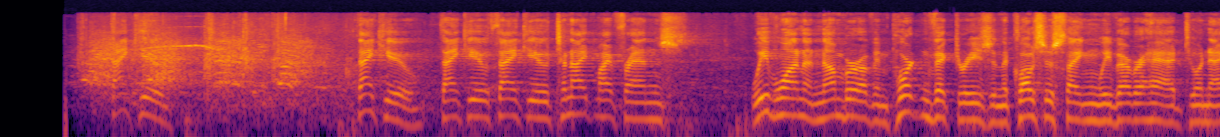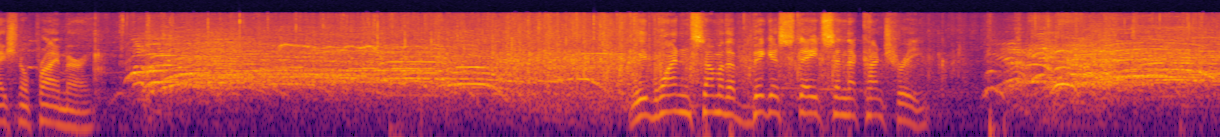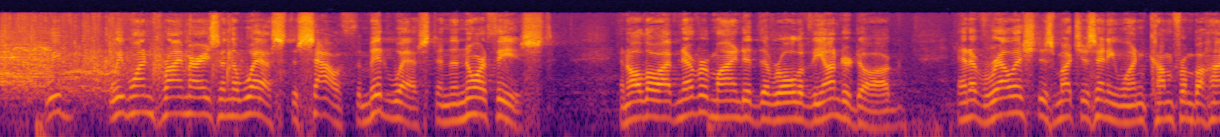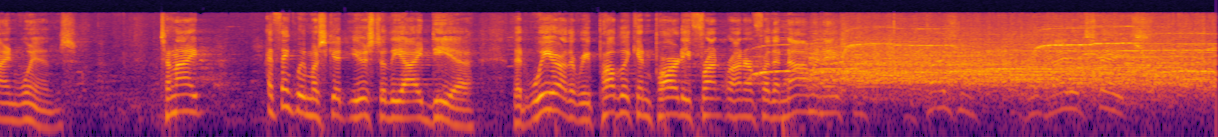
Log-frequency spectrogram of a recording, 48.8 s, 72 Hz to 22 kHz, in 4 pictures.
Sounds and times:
Male speech, man speaking: 0:01.1 - 0:01.8, 0:03.6 - 0:06.9, 0:07.6 - 0:13.1, 0:18.6 - 0:21.5, 0:24.9 - 0:30.0, 0:30.6 - 0:33.4, 0:34.0 - 0:37.5, 0:38.2 - 0:45.2
Narration, monologue: 0:03.2 - 0:13.6, 0:18.4 - 0:22.1, 0:24.8 - 0:45.3.

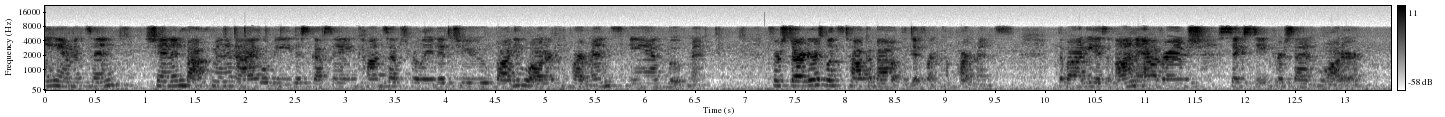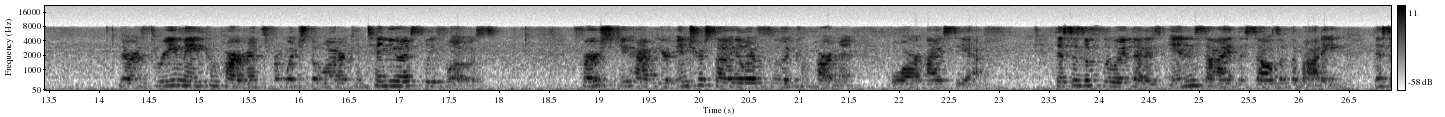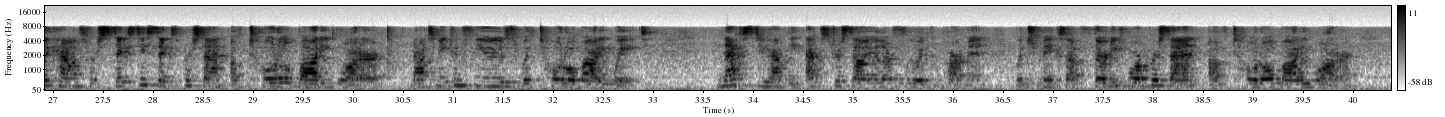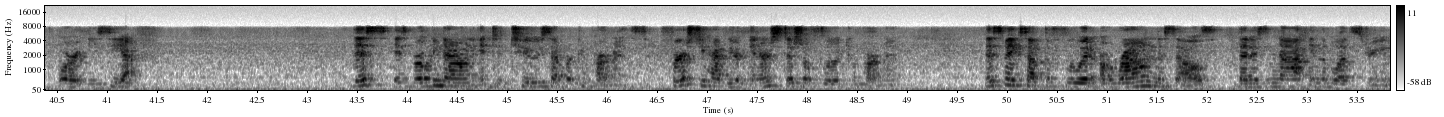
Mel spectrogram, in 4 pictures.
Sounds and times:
Speech: 0:00.0 - 0:06.7, 0:07.3 - 0:09.6, 0:10.2 - 0:13.2, 0:14.2 - 0:18.0, 0:18.8 - 0:23.0, 0:23.6 - 0:33.0, 0:33.7 - 0:41.4, 0:43.5 - 0:49.0, 0:49.8 - 0:53.8.

